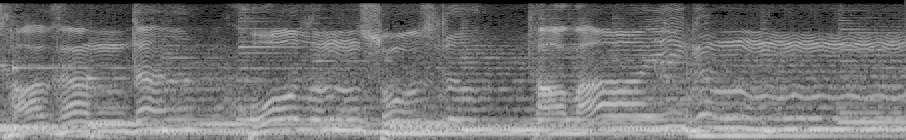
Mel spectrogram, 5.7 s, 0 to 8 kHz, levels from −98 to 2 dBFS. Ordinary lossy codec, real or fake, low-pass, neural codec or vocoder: none; real; 7.2 kHz; none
